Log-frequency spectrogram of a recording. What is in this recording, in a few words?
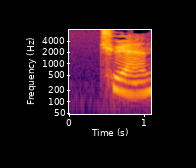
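"quan", pinyin, tone 3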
